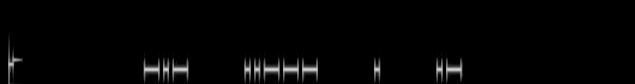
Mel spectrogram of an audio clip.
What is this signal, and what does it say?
Morse code, heard as a keyed tone, about 25 wpm, spaced as for 12 wpm, 700 Hz. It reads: K2EA
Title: USA Call Signs - 4x Character Spacing - 25wpm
